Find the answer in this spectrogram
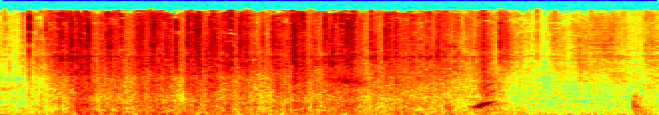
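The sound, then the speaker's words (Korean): Continuous crinkling and rustling of plastic wrapping as it's handled and pulled open, with a brief sharper crackle near the end before it quiets. “이건 또 뭐길래 비닐을 싸놨어?”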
